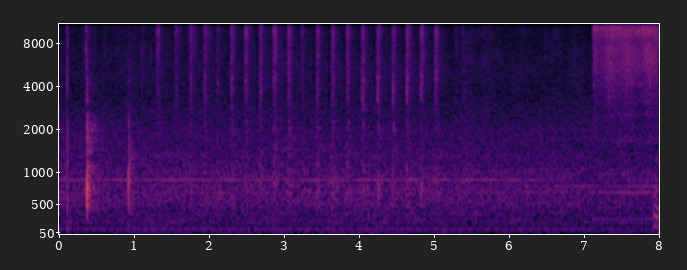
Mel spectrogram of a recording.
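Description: Chef's knife rapidly dicing an onion on a plastic cutting board, in quick even strokes at about four a second. Near the end a steady hiss starts as the diced onion goes into a pan of hot oil and begins to sizzle.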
